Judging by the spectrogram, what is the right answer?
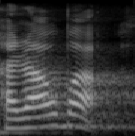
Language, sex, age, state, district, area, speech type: Manipuri, female, 45-60, Manipur, Kakching, rural, read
